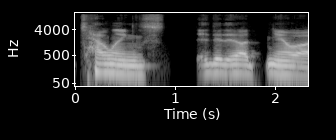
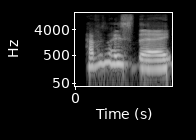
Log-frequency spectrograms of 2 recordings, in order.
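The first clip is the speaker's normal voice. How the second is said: higher-pitched, mock-timid farewell; imitated scared politeness; 8 semitones higher than usual. Campaigner escaping an armed stranger, mock-timid politeness. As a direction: squeak out a polite goodbye, acting scared. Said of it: "speechless and scared".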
